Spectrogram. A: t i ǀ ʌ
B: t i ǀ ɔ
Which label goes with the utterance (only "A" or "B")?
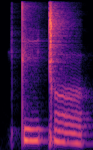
B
